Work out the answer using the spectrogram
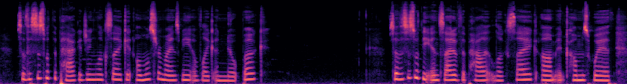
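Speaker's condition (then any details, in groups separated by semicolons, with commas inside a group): No condition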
